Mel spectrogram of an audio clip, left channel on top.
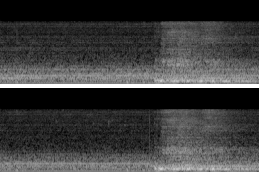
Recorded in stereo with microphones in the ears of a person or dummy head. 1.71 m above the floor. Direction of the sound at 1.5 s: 5° right (ahead or behind).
